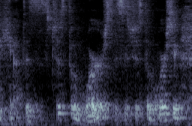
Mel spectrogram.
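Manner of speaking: whispered, worn out and defeated. Real, not acted. Vlogger whispering to her viewers about the worst year. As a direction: breathe the words out with no voice left. Whispered despair after venting.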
